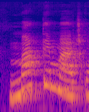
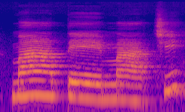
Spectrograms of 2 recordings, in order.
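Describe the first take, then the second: First: Said in the usual way. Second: MA - TE - MÁ - TI - CA, slow, level beats; teacher sounding out MA-TE-MÁ-TI-CA; split into syllables. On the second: Shown as a demonstration. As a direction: say matemática in five slow pieces, MA, TE, MÁ, TI, CA. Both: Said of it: "cinco sílabas".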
